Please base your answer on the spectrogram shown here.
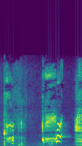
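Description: An infant gives about three short, wet-sounding cough bursts, with a brief whimper between them. The cough reflex is clearing mucus that has been moved up into the large airways and bringing it out, as in airway clearance for cystic fibrosis.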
